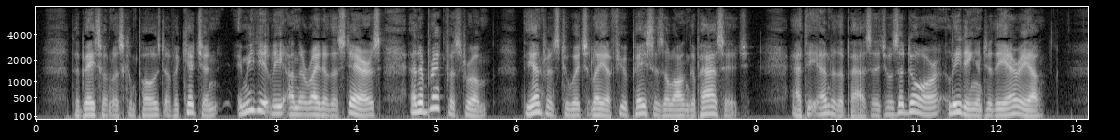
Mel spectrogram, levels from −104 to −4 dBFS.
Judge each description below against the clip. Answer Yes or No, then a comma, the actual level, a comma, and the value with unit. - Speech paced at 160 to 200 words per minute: Yes, average, 190 wpm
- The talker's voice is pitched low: Yes, low, 125 Hz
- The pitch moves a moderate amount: Yes, average, 4.2 semitones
